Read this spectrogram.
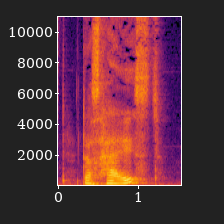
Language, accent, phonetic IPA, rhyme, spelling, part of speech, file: German, Austria, [haɪ̯st], -aɪ̯st, heißt, verb, De-at-heißt.ogg
- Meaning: inflection of heißen: 1. second/third-person singular present 2. second-person plural present 3. plural imperative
